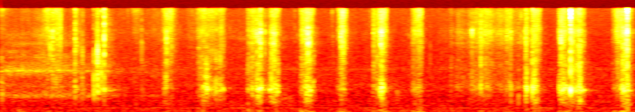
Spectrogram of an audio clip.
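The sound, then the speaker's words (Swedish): Hair being handled and pulled, giving crisp, crunchy rustles like hair being torn; many short crackling bursts in a loose, fairly regular rhythm, moderately loud, with no talk. “det här kanske inte låter nice. Det kanske bara låter som att jag typ river av mitt hår.”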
